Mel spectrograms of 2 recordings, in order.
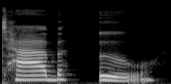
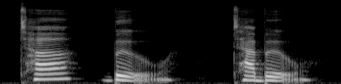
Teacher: Two syllables with the stress on the second.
